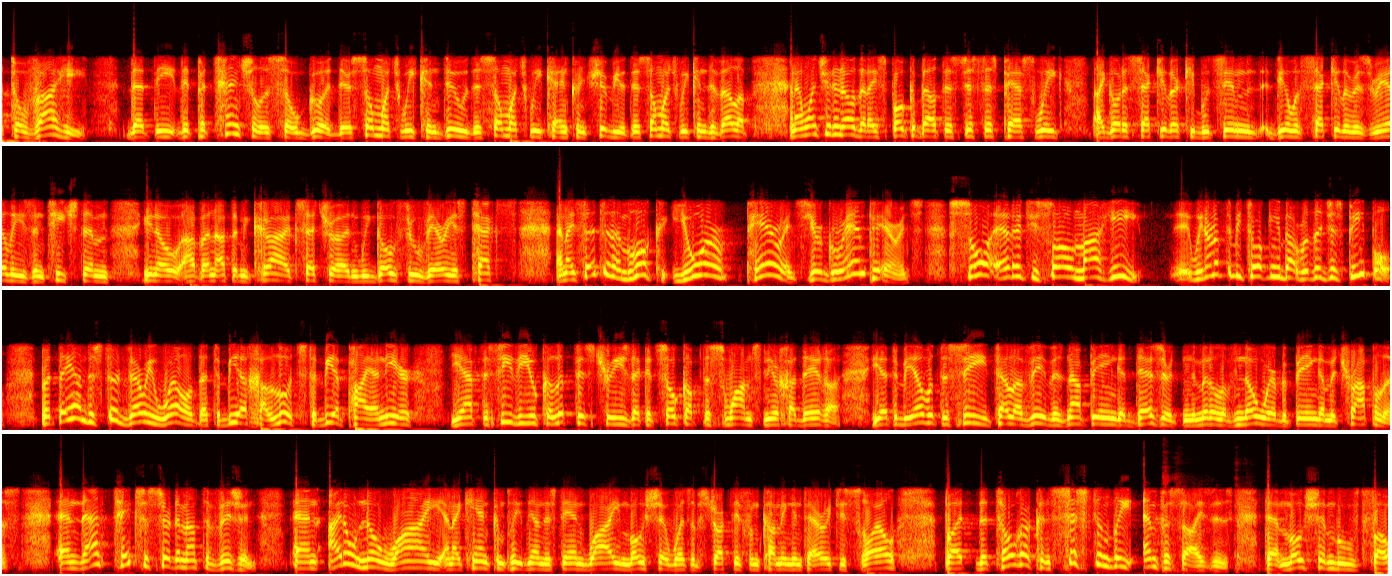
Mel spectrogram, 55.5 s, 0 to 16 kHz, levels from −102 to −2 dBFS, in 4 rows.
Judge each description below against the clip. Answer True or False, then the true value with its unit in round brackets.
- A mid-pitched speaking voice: True (165 Hz)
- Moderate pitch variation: False (7.5 semitones)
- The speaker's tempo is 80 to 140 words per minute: False (190 wpm)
